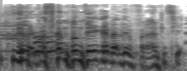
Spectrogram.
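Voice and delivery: loud laughing correction. Real, not acted. Friends joking about France's coast, laughing loudly. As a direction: laugh while saying it.

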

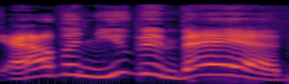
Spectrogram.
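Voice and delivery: high, slow scolding chipmunk; hell chipmunk voice. Retold or imitated. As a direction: scold Alvin like a demon chipmunk. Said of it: "if the chipmunks went to hell".

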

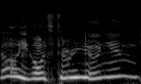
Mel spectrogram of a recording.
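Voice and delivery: overly sweet mock courtesy; imitating forced friendliness; fake polite. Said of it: "And then I'm like".

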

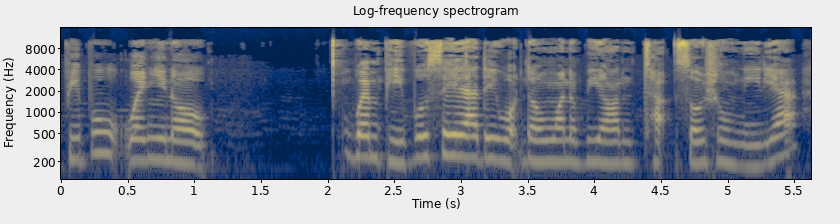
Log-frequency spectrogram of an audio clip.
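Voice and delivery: ordinary talk, nothing marked

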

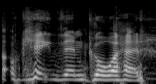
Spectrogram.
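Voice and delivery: loud, startled go-ahead. Real, not acted. Co-host startled by eager pet-peeve answer, startled reply. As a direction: blurt it out loudly, taken aback. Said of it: "My God, you scared me".

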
